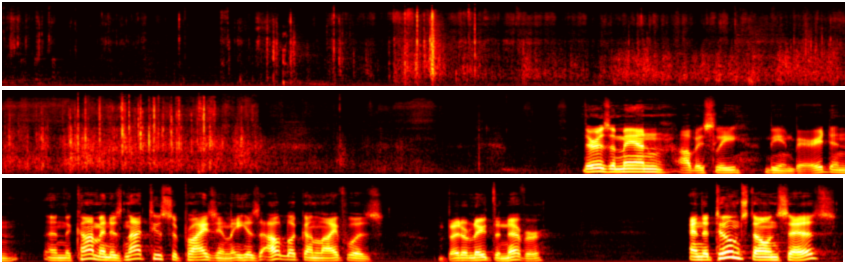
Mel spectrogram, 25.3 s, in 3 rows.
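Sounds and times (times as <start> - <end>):
paper rustling and crinkling as a cartoon is unwrapped: 0.0 - 12.3
speech: 14.3 - 22.3, 23.8 - 25.2.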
